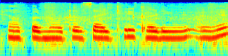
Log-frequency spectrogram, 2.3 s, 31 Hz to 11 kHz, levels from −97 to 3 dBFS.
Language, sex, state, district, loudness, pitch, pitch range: Hindi, female, Chhattisgarh, Bilaspur, -14 LUFS, 215 Hz, 210-225 Hz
